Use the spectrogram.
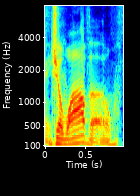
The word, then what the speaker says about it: Javo: I'm like, oh, you pronounce it with the J. Okay. It's Javo, apparently.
